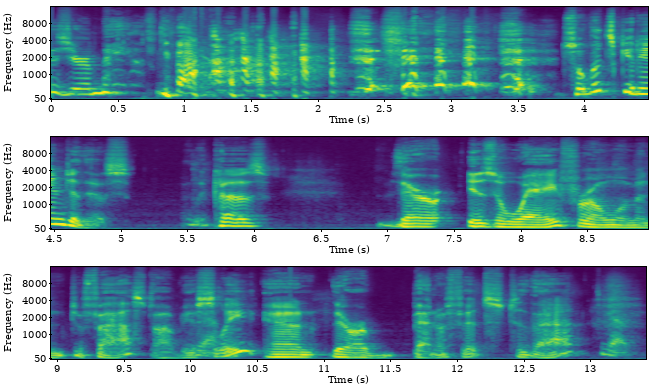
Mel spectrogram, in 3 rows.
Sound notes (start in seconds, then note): 0.4 both laugh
